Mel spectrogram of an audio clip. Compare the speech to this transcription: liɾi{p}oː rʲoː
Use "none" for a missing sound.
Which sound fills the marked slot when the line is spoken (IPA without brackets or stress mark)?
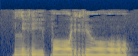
p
